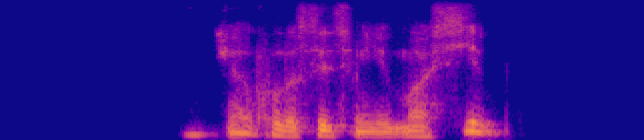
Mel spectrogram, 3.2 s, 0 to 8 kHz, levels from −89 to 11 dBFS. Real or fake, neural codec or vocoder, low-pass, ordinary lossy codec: fake; codec, 24 kHz, 0.9 kbps, WavTokenizer, medium speech release version 1; 7.2 kHz; Opus, 32 kbps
